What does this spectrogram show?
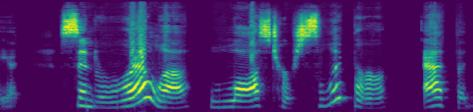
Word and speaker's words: Cinderella: did you spell Cinderella did you know that the CI is gonna be safe in Cinderella and there are four syllables in here Cinderella so it's a four syllable word right there lost her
